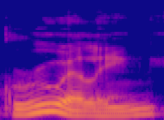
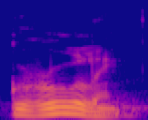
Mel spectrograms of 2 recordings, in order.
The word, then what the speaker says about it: grueling: a marathon is grueling also notice with the U we don't say o it's not gruelling it's grueling use the law o plus the light L gring it's grueling it's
